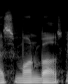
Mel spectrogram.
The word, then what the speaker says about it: Simone Biles: Am I pronouncing that correctly, Simone Biles? – I'll just assume that that's correct. Yeah. – Okay. – From everything I've been watching, I think it is pronounced Biles. – It's correct, right? Yeah, Simone Biles.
